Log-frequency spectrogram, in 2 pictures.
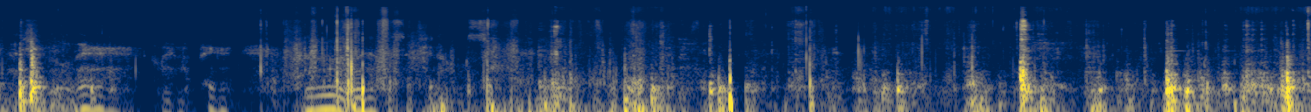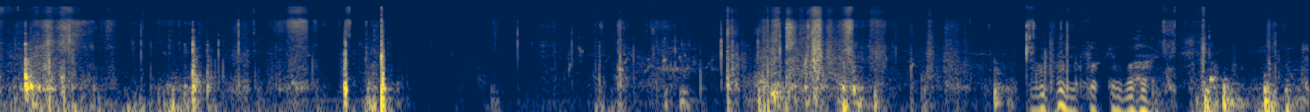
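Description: Aluminium boat hull knocking and scraping against a fallen log, with irregular thumps and handling noise, and a man's voice muttering without clear words. There is a short lull about two-thirds of the way through.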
